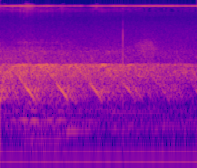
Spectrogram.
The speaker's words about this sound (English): That's a hospital ambulance. Let's see. Must be a wreck out. That's both of them.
